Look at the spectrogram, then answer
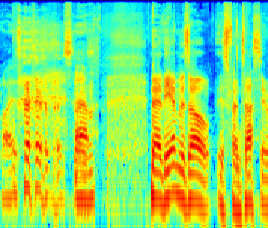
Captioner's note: laughter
